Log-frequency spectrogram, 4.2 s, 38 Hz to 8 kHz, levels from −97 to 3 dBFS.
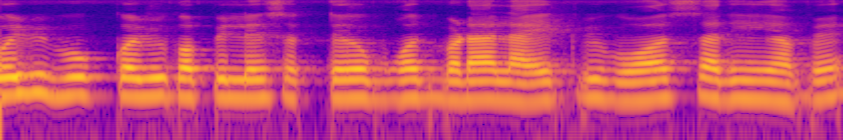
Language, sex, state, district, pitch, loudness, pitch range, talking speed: Hindi, female, Bihar, Patna, 190 Hz, -17 LUFS, 180-195 Hz, 255 wpm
